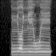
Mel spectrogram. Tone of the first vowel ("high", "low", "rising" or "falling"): low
